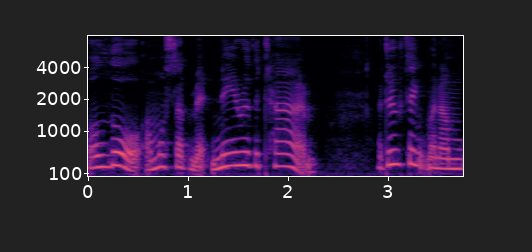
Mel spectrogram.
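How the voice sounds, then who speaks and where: A woman with a British accent and a dark, mellow tone speaks at a moderate pace with ordinary pitch variation, in a very clean recording with a silent background. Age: 60s. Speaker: vlogger. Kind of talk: casual chat.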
